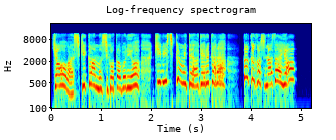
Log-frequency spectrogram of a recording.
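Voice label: "hello", Japanese; GF Alarm; T65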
